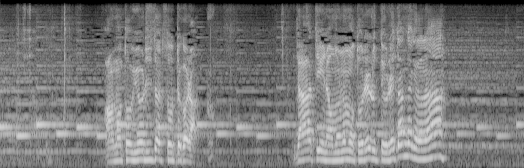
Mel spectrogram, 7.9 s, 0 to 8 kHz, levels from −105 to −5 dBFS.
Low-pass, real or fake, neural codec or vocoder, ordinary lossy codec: 7.2 kHz; real; none; none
